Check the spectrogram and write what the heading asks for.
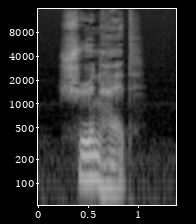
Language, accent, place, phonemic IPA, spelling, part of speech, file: German, Germany, Berlin, /ˈʃøːn.haɪ̯t/, Schönheit, noun, De-Schönheit.ogg
- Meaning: beauty, beautifulness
